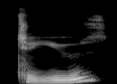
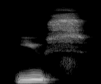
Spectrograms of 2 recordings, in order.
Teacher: use with a vibration is the verb, and use with no vibration is the noun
